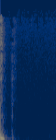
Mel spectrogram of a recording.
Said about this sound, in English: That's the guy hitting the floor.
